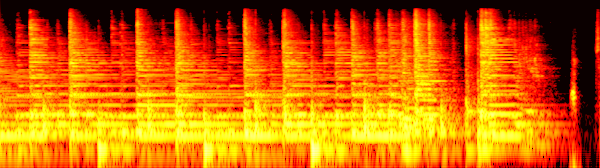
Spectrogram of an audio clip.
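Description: Nylon-string flamenco guitar strummed with the fingers in a rumba flamenca rhythm: a quick run of strokes over ringing chords, stopping just before the end.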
